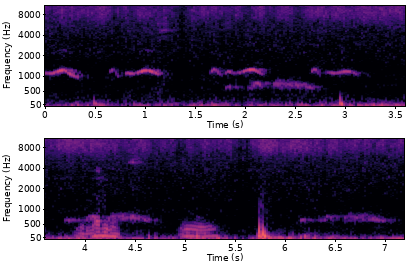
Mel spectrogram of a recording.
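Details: Spotted dove at a bird garden in Ba Vi, Hanoi, Vietnam, cooing while incubating; low, soft, wavering coo phrases recur every couple of seconds, with higher wavy chirps from other birds early on and a few sharp knocks.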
